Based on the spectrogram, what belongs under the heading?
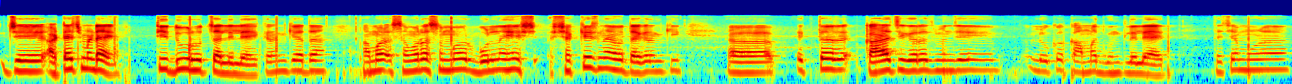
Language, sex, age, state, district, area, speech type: Marathi, male, 18-30, Maharashtra, Washim, urban, spontaneous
